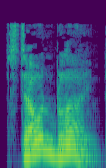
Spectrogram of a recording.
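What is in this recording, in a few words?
"stone-blind", English, British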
